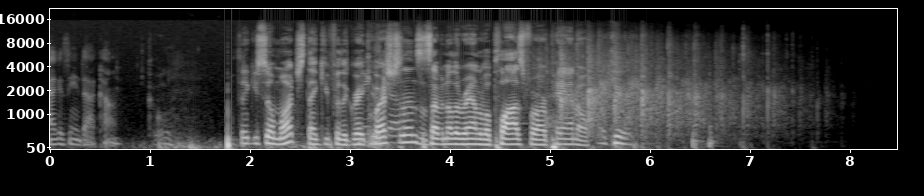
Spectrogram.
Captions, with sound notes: rainemagazine.com. - Thank you so much. Thank you for the great questions. Let's have another round of applause for our panel. (audience applauding)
